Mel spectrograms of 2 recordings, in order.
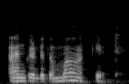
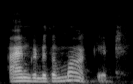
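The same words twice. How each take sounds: No difference in how they are said.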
